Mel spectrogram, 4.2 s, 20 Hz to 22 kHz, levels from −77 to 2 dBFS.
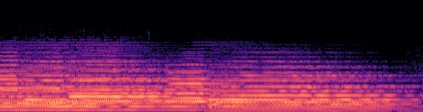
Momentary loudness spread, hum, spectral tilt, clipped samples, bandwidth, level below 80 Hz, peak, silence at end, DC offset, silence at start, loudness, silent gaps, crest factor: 6 LU; none; -9.5 dB/octave; under 0.1%; 6 kHz; -40 dBFS; -2 dBFS; 0 s; under 0.1%; 0 s; -16 LUFS; none; 14 dB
